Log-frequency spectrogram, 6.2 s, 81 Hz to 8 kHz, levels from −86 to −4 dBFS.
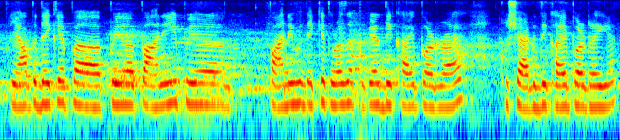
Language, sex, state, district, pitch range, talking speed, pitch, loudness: Maithili, female, Bihar, Supaul, 240-260 Hz, 220 wpm, 255 Hz, -17 LUFS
